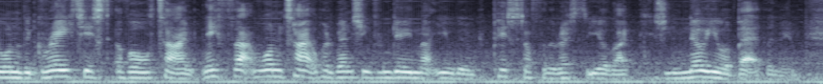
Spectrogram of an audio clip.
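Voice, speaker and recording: Very fast speech with hardly any pauses, over noticeable background noise. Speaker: YouTuber discussing sports news. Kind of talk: opinion rant vlog. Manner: animated.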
